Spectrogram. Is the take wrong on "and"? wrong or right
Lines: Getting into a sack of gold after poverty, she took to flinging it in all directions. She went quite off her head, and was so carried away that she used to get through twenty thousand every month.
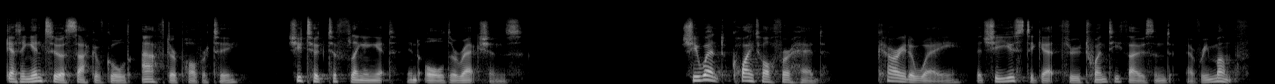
wrong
